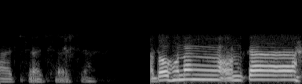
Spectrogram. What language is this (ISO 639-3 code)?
sat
